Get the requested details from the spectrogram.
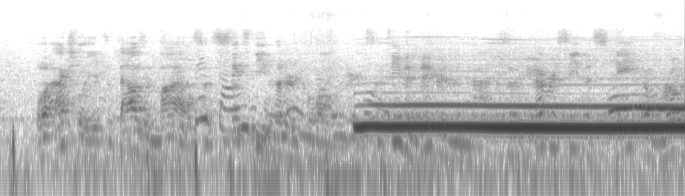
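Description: Human voices talk briefly before a wolf breaks in with a loud, drawn-out howl. The howl holds an even, mournful pitch with almost no waver and carries on unbroken to the end.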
